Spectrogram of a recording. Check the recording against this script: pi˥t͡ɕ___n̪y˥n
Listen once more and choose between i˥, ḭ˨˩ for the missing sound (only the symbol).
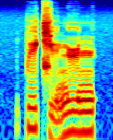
ḭ˨˩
